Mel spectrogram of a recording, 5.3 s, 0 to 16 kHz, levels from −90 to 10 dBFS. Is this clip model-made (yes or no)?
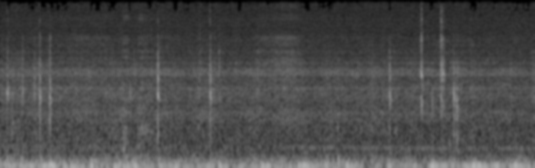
yes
